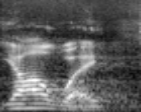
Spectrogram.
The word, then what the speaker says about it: Yahweh: It's YHWH, or when you put some vowels in, we pronounce it Yahweh.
